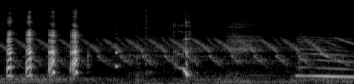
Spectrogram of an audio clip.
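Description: Car alarm blaring four sharp, evenly spaced whooping blasts, then breaking into scattered chirps and a falling, sliding siren tone that trails off, heard at moderate distance.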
